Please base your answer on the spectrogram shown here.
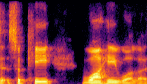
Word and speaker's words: Sukhi Wahiwala: we get going absolutely my name is sukii wahi Walla so it's kind of like a double barrel there it he Waller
